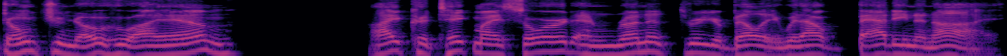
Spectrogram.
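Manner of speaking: menacing, threatening, boastful tone. Telling a story, the guy confronts a seated monk, mock-threatening voice. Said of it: "in a in a threatening voice".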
